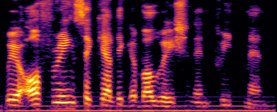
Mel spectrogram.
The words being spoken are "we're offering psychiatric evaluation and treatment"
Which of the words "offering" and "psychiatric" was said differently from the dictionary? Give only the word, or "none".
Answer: psychiatric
